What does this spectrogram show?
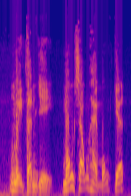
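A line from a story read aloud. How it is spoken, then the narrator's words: Loud scolding shout. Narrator (Vietnamese): lớn tiếng quát nạt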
